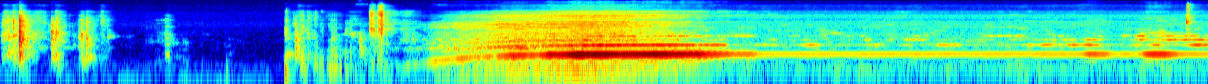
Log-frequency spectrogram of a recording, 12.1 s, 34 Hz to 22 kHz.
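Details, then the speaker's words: SMTime XY-12038B2H AC fan (rated 3300 RPM at 110 VAC, 40 dBA), serrated blades, at maximum speed: winds up to a steady hum with a thin, slightly odd tone, about 35 dB; cause unclear. "so that's not too loud um it's a bit of an odd noise it's Pro approximately 35 DB"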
